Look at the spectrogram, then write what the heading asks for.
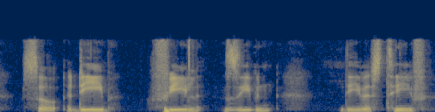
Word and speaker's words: Dieb: Then the combination I, E, think of it as pronouncing it as E and the word free. So Dieb, viel, sieben.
